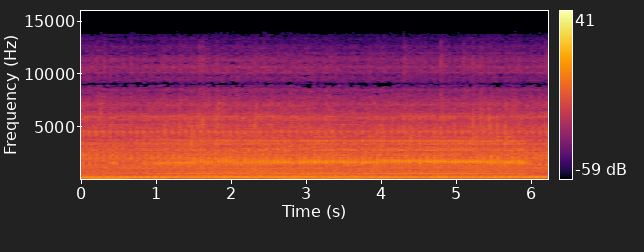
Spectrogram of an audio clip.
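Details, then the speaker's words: 2011 Mercury 9.9 four-stroke long shaft, pull start: started first pull, steady idle with a light regular valve tick, no misses, pumping water well. "so they had to start on the first pool and pumping water perfectly"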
